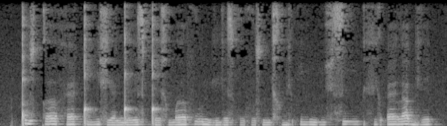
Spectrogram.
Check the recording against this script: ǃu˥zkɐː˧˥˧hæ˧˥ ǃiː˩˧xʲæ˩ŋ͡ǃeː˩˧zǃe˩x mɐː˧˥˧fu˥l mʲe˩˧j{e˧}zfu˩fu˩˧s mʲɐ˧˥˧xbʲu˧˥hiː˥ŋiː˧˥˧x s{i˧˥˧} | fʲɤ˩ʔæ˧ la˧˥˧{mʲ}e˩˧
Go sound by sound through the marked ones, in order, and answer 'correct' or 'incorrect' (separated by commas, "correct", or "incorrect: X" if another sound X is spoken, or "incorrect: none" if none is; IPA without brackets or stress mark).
incorrect: e˩˧, incorrect: i˥, incorrect: bʲ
